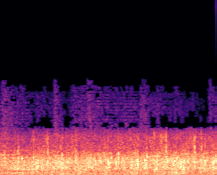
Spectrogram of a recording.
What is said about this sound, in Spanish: parece que el aplauso, cuando no estoy en el estudio, el aplauso es más grande y más largo.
